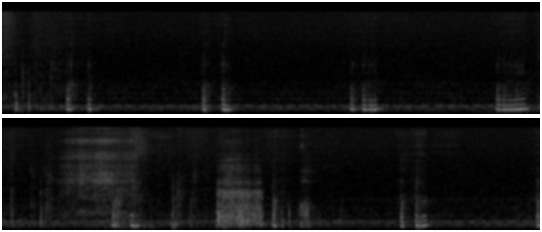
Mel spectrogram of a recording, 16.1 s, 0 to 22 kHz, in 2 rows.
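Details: An 11-week-old Cavalier King Charles Spaniel puppy named Sprockett snores while asleep indoors, with short low breathy snorts recurring roughly every two seconds and a few louder, noisier bursts in between.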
